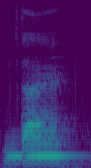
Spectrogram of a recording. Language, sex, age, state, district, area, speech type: Hindi, male, 18-30, Uttar Pradesh, Chandauli, urban, read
